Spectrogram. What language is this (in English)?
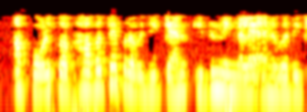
Malayalam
